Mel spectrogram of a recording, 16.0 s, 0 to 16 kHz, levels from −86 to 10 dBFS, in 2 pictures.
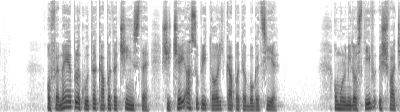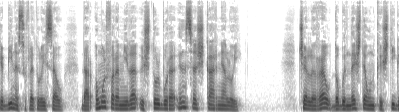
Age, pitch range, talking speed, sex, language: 30-49, 110-130 Hz, 115 wpm, male, Romanian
